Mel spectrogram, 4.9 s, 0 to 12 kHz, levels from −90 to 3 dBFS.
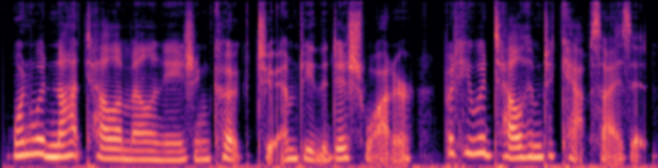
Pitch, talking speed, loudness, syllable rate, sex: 220 Hz, 245 wpm, -18 LUFS, 6.2 syllables/s, female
